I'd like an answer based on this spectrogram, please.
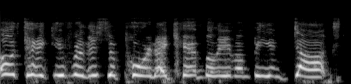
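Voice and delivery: put-on tearful sobbing, very high-pitched. Retelling how someone reacted on a panel: imitating someone crying. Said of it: "goes up on a panel and is crying".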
